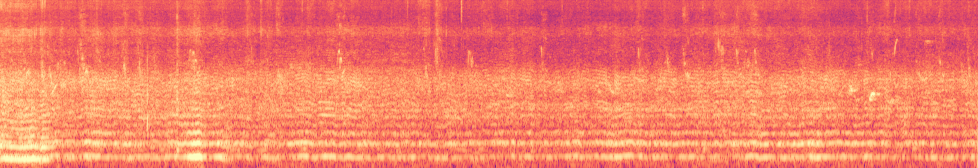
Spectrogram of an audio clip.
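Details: Kashmiri Asian honey bees during winter feeding, a continuous, even, low droning hum with layered overtones throughout, slight swells in loudness, and faint bird chirps in the background.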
